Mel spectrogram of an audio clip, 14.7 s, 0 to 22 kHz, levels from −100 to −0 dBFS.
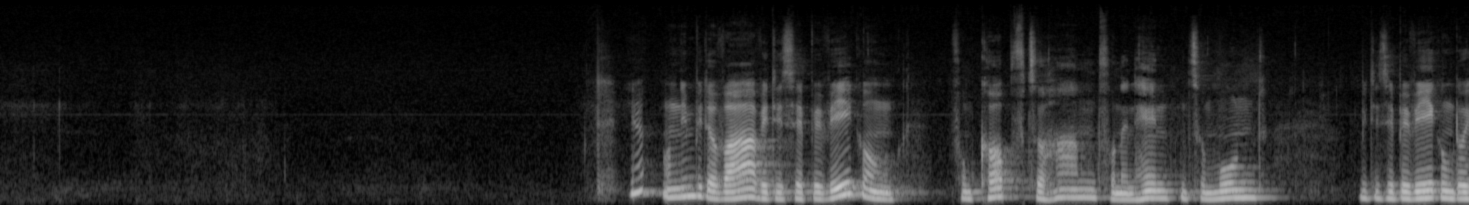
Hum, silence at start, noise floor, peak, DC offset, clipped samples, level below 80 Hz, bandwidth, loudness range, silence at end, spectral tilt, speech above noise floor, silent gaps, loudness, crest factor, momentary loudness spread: none; 5.95 s; -75 dBFS; -14 dBFS; under 0.1%; under 0.1%; -80 dBFS; 13.5 kHz; 6 LU; 0 s; -7.5 dB/octave; 43 dB; none; -33 LUFS; 22 dB; 10 LU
